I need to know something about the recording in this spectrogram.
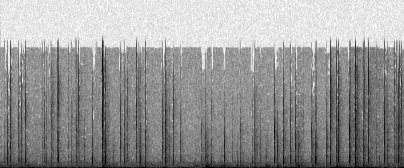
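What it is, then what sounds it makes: Glass screen tapped with fingernails. Long red nails tap rapidly and irregularly on a flat, glossy black glass surface, likely a tablet screen. Each tap is a short, bright click that dies away quickly, heard over a steady low hum.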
